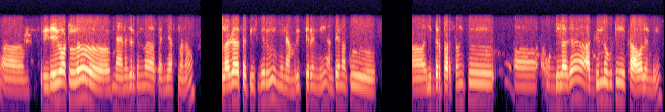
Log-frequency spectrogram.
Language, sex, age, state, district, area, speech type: Telugu, male, 18-30, Andhra Pradesh, Konaseema, rural, conversation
